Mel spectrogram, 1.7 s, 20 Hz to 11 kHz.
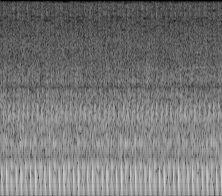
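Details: Kubota L2501 diesel tractor after replacing the stock mechanical fuel pump with an electric fuel pump, not yet run under load: steady, even idle clatter with regular firing pulses, no misses or surging; idling cleanly.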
